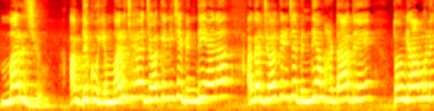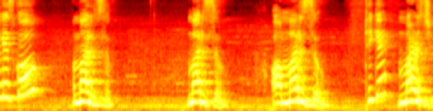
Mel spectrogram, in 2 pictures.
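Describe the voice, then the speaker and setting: A woman teaching Hindi spelling, patiently explaining and repeating words as she questions her pupils. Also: extremely high pitch. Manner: slow, repeats words and asks the class questions. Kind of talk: patient classroom explanation to children. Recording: echoey room.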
